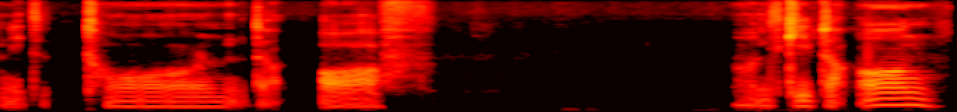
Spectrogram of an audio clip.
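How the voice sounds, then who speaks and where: A man's voice: fairly low pitch, fairly even intonation, takes it slowly, vocal fry, breathy edge. A man presenting a casual music production tutorial, thinking aloud in an informal, muttering way as he works. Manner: informal, muttering to himself while working. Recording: electronic house music playing loudly. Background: loud electronic house music.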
